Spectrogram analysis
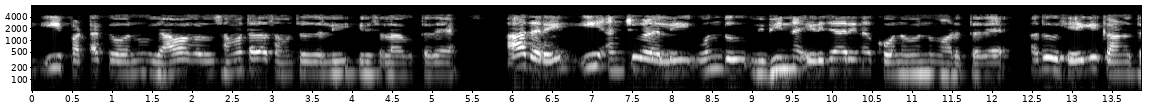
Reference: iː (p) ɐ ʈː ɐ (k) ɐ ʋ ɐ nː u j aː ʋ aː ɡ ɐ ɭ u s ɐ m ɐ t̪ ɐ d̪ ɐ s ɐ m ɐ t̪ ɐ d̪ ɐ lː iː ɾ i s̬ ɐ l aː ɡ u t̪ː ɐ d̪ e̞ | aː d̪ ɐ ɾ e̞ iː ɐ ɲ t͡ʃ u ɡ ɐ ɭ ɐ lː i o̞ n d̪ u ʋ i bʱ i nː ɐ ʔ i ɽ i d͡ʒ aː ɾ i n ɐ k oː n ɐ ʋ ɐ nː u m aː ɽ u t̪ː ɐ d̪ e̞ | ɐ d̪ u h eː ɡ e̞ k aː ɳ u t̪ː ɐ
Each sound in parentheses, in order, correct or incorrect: correct, correct

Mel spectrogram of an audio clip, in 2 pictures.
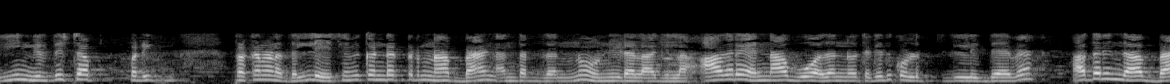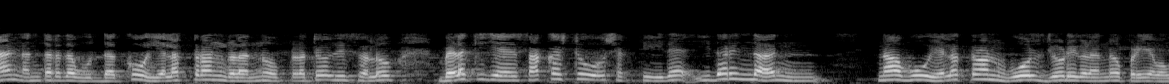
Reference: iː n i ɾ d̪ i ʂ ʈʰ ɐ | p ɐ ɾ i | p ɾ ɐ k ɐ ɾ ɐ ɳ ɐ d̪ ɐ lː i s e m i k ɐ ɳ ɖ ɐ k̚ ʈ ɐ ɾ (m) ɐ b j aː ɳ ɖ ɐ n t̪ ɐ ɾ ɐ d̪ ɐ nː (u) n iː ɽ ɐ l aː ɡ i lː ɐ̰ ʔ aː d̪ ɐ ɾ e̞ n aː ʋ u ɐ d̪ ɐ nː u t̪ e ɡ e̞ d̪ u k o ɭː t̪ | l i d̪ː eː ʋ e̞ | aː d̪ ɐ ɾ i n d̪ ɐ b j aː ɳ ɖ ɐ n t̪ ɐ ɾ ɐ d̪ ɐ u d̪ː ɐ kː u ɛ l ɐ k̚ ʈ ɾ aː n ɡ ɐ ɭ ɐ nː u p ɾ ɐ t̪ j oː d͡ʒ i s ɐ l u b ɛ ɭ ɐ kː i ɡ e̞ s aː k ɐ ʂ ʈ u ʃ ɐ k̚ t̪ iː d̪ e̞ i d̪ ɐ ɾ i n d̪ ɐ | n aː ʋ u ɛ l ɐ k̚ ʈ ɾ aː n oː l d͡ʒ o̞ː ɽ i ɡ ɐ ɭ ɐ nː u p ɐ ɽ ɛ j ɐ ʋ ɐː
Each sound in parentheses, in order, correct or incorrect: incorrect, correct

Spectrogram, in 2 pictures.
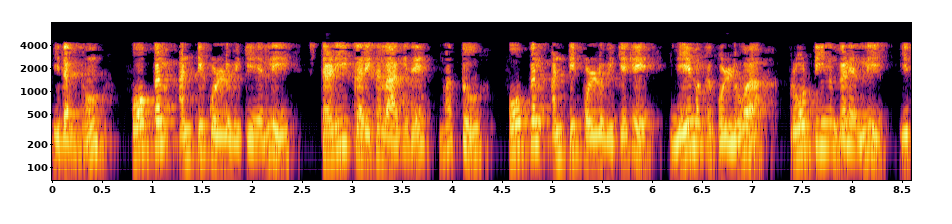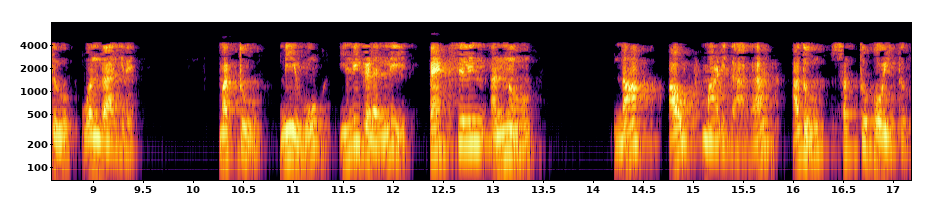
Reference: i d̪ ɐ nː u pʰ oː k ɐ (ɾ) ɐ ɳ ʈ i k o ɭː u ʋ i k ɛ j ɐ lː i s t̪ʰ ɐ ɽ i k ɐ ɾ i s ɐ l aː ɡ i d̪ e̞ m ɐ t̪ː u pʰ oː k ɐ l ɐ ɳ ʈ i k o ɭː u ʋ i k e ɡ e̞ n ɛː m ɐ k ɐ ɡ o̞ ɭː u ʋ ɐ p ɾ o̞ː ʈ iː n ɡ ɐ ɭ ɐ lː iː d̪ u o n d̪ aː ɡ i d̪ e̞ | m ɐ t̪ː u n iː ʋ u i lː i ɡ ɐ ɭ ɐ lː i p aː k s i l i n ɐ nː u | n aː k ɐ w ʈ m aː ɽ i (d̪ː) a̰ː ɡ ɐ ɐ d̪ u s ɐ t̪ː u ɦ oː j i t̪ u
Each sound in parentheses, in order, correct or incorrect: incorrect, incorrect

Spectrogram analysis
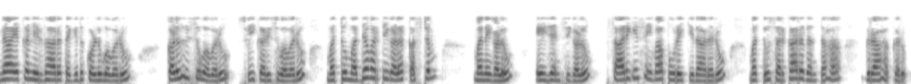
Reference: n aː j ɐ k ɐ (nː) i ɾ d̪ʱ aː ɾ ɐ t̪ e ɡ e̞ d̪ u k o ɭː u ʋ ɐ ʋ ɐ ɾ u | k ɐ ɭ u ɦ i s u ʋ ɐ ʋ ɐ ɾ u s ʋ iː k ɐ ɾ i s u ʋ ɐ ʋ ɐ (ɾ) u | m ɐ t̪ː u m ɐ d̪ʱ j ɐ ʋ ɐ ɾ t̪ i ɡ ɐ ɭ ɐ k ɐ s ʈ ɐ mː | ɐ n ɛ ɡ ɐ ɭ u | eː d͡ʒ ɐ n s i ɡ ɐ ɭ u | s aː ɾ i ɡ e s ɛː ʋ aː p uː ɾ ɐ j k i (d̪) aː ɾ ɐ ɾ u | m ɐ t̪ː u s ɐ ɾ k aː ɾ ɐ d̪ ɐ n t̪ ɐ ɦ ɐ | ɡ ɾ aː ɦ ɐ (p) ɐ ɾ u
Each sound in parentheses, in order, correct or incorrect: incorrect, correct, correct, incorrect

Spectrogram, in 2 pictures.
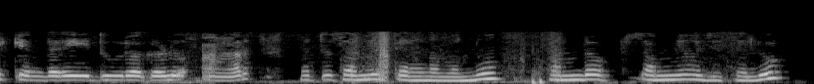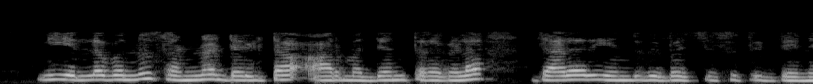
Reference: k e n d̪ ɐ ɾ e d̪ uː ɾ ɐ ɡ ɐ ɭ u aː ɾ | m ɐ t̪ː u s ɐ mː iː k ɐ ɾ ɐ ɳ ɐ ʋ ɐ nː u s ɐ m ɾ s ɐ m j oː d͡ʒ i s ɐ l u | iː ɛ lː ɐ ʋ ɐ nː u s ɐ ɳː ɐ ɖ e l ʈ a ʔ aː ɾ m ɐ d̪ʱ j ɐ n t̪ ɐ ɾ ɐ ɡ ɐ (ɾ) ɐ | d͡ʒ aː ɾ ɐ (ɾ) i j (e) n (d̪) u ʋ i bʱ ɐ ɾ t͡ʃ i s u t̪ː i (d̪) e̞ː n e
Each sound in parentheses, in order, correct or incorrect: incorrect, correct, correct, correct, incorrect

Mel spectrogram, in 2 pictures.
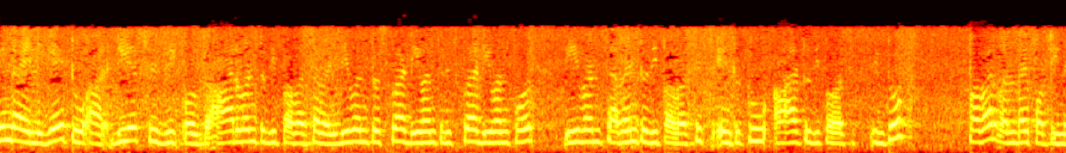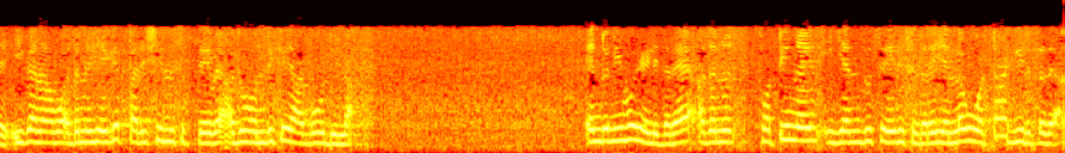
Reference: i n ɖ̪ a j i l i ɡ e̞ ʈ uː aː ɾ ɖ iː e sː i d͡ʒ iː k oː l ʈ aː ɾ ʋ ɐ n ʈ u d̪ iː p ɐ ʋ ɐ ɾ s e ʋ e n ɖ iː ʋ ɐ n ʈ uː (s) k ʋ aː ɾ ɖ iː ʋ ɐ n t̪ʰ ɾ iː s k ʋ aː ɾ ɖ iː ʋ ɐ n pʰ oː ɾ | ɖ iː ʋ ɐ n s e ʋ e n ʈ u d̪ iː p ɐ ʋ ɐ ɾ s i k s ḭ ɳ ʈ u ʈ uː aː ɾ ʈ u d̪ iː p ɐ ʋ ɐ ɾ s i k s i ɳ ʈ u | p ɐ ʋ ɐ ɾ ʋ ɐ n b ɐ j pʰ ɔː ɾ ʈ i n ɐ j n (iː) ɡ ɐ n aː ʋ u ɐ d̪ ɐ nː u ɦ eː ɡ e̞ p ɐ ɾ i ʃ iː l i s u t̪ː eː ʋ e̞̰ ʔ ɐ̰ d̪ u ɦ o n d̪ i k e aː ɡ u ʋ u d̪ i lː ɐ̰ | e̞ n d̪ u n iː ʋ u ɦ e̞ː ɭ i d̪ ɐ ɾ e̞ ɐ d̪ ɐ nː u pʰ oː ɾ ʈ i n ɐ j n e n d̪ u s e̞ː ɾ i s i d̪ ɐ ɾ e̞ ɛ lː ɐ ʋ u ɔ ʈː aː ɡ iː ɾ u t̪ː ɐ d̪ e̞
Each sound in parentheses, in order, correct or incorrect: correct, correct

